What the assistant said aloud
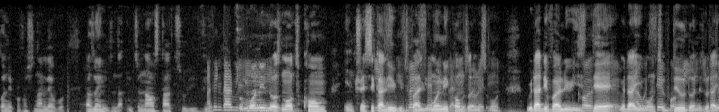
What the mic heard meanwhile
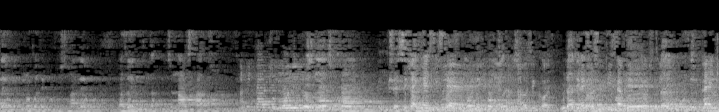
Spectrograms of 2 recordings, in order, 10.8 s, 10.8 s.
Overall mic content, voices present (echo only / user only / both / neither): both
